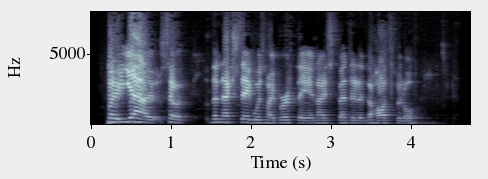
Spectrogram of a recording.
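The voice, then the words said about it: Non-native English accent. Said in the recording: “my accent isn't, like, amazing all the time.”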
